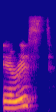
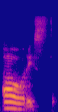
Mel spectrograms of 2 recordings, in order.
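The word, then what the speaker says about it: aorist: tried to learn today it's arist or the way i would pronounce it is ourist a-o-r-i-s-t it's a it's a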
